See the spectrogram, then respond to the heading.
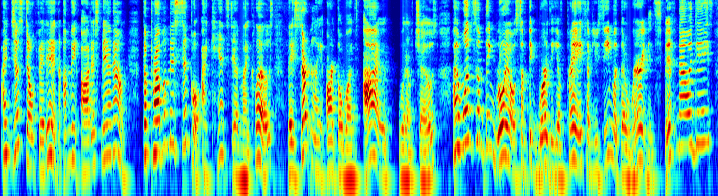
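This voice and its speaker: A woman's voice: medium pitch, sing-song, moderate pace, fairly bright tone. A woman voicing an unhappy, fussy king who complains poutily in a children's storybook. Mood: pouting, griping. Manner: complaining, pouty. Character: unhappy, fussy young king who feels he doesn't belong.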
